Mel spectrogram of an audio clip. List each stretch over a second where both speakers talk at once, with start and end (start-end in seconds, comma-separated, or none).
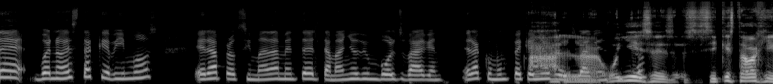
5.2-6.5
